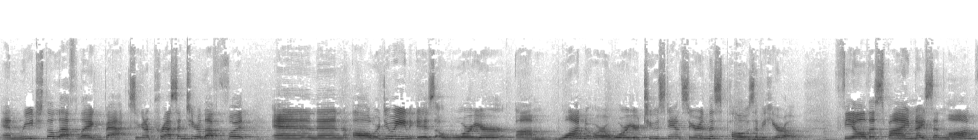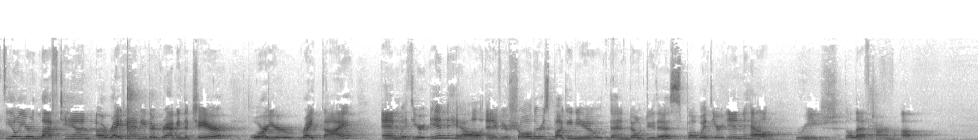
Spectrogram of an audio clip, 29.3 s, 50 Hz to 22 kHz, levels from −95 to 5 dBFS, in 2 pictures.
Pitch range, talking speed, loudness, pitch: 255-295 Hz, 170 wpm, -20 LUFS, 270 Hz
